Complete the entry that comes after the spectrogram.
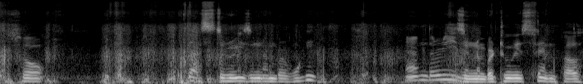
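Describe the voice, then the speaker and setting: Here a man speaks at a moderate pace with lively intonation. His pauses are long and frequent, with noticeable background noise. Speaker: vlogger. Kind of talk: casual vlog monologue. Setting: outdoors, walking in forest. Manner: conversational, hesitant.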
